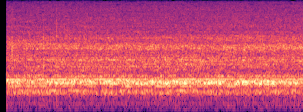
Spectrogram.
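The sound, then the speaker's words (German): A hair dryer blows steadily, a loud, constant whooshing roar with a faint whine, running without pause for the whole few seconds and no voices. “Da war gerade ein kurzer Ausschnitt. Wir sind gerade noch am Föhn”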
